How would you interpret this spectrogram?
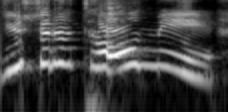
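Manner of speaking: lightly scold, voice lifted high; mock indignant. Woman scolding man over the misplaced phone, mock indignant.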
